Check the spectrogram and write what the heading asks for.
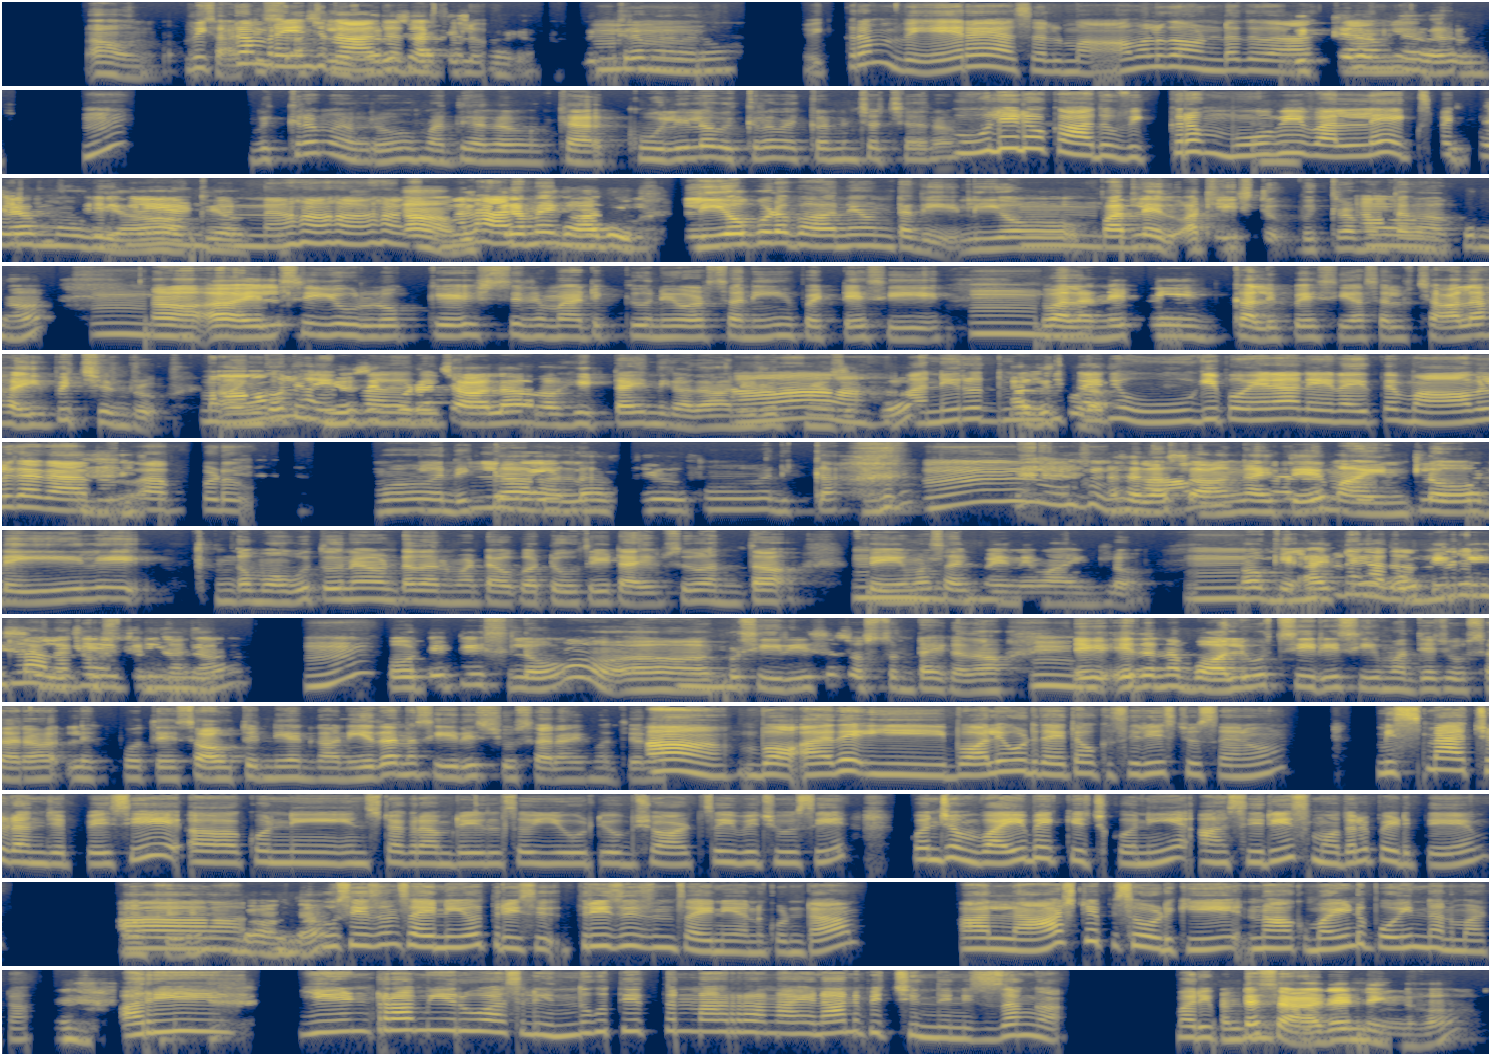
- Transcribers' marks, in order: in English: "సాటిస్ఫై"; in English: "రేంజ్"; in English: "సాటిస్ఫైడ్"; in English: "కామియో"; tapping; in English: "మూవీ"; in English: "ఎక్స్‌పెక్టేషన్స్"; chuckle; in English: "మూవీ"; in English: "సినిమాటిక్ యూనివర్స్"; in English: "హైప్"; in English: "మ్యూజిక్"; in English: "హైప్"; in English: "హిట్"; in English: "మ్యూజిక్"; chuckle; in English: "మోనిక లవ్ యూ మోనిక"; singing: "మోనిక లవ్ యూ మోనిక"; in English: "ఫుల్ వైబ్"; chuckle; in English: "సాంగ్"; in English: "డైలీ"; in English: "టూ త్రీ"; in English: "ఫేమస్"; in English: "ఓటిటీస్"; in English: "ఓటిటీస్‌లో"; in English: "సీరీసస్"; in English: "బాలీవుడ్ సీరీస్"; in English: "సౌత్ ఇండియన్"; in English: "సీరీస్"; in English: "సిరీస్"; in English: "ఇంస్టాగ్రామ్ రీల్స్, యూట్యూబ్ షార్ట్స్"; in English: "వైబ్"; in English: "సిరీస్"; in English: "టూ సీజన్స్"; in English: "లాస్ట్ ఎపిసోడ్‌కి"; in English: "మైండ్"; chuckle; put-on voice: "అరే ఏంట్రా మీరు అసలు ఎందుకు తీతున్నారా నాయనా?"; in English: "సాడ్ ఎండింగ్‌గా?"
- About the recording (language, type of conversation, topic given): Telugu, podcast, స్థానిక సినిమా మరియు బోలీవుడ్ సినిమాల వల్ల సమాజంపై పడుతున్న ప్రభావం ఎలా మారుతోందని మీకు అనిపిస్తుంది?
